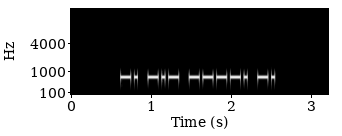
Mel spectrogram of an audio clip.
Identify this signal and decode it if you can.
Morse code, heard as a keyed tone, about 28 wpm, 700 Hz. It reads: NK9N
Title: USA Call Signs - 4 Characters - Repeated 3x - 28wpm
